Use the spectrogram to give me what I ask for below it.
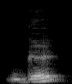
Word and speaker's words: Gueu: Gueu. Vous savez, quand on doit prononcer un nom Yakouba, il y a une manière de le prononcer, il faut changer la langue.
